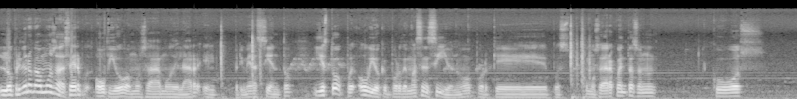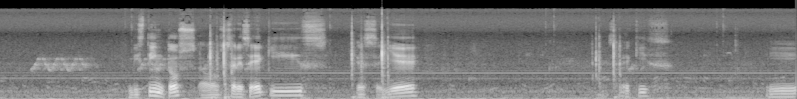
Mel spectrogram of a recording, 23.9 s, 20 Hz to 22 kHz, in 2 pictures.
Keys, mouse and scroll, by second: 0.0 scroll down 1, 0.9-3.3 middle drag, 3.8 shift+a, 6.9-8.6 drag, 8.6 s, 8.8 z, 13.9-15.1 drag, 15.1 s, 15.3 x, 16.8 click, 17.3 s, 17.7 y, 20.2 click, 20.9 s, 21.2 x, 22.7 click, 23.1-23.9 middle drag.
